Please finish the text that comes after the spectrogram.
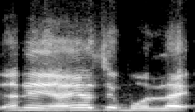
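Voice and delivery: normal talking voice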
